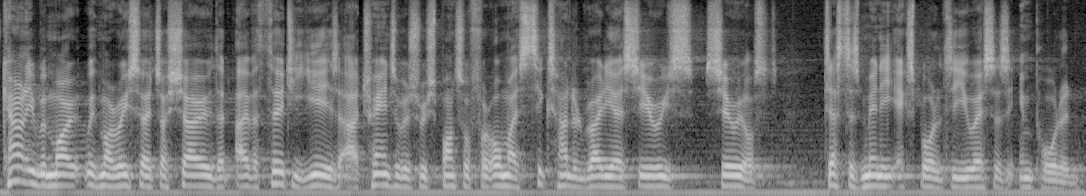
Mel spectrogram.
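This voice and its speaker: A man's voice: medium pitch, fairly even intonation, moderate pace, few pauses, a bit bright. A man, a historian giving a prepared lecture read from notes at a convention. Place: convention presentation room. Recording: noisy, reverberant hall with hum.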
